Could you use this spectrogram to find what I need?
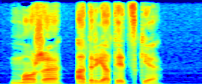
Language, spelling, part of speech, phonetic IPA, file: Polish, Morze Adriatyckie, proper noun, [ˈmɔʒɛ ˌadrʲjaˈtɨt͡sʲcɛ], Pl-Morze Adriatyckie.ogg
